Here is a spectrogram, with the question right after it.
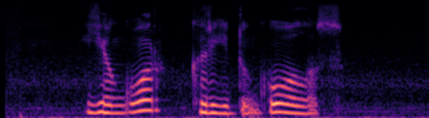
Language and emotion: Russian, neutral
